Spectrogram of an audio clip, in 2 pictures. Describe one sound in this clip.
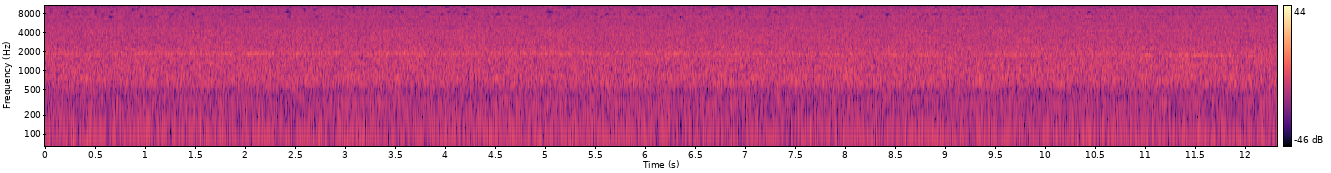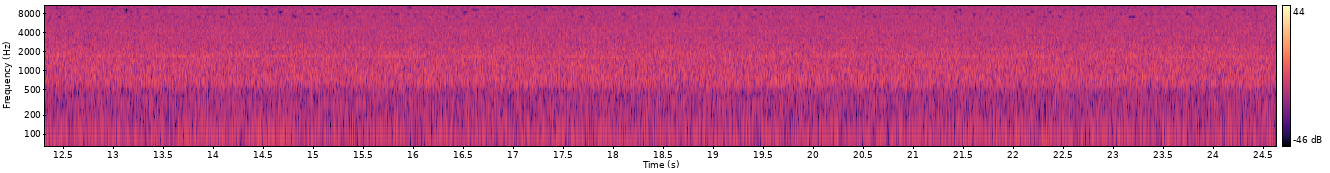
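Jet engines roar steadily in a cockpit during flight.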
